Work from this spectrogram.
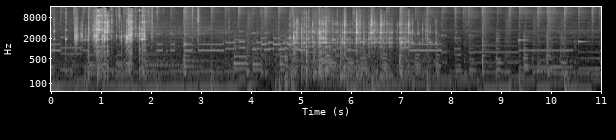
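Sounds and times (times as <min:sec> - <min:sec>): spoon clinking in glass: 0:00.0 - 0:02.0, 0:04.8 - 0:07.8
background music: 0:00.0 - 0:11.0.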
